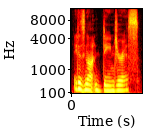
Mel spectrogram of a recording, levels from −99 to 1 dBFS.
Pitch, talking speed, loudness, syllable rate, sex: 165 Hz, 165 wpm, -18 LUFS, 4.7 syllables/s, female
